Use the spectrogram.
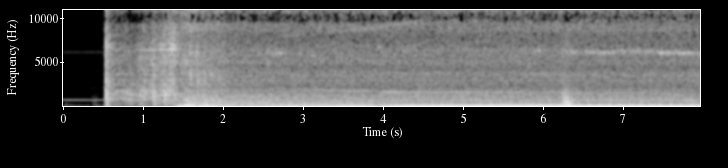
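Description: C5 Corvette V8 cranking briefly and firing up in a shop, settling into a steady, loud, deep idle with a slight rev around the midpoint.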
